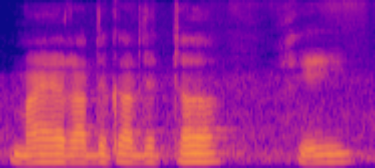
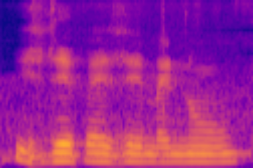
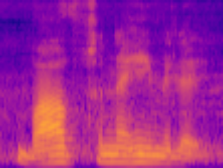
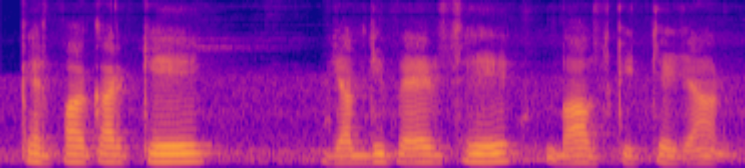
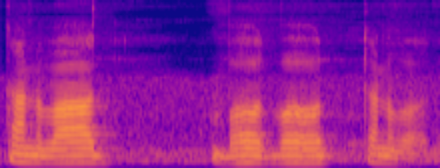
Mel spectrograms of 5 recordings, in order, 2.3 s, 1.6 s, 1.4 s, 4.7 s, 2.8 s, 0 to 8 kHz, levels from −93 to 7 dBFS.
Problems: none marked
